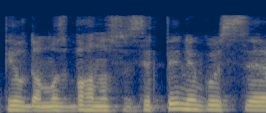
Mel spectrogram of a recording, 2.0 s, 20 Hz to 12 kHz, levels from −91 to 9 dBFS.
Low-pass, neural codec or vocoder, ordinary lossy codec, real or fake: 7.2 kHz; codec, 16 kHz, 16 kbps, FreqCodec, smaller model; AAC, 32 kbps; fake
